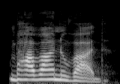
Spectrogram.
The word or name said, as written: भावानुवाद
